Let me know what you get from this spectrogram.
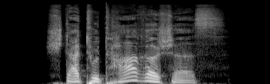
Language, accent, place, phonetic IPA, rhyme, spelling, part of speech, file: German, Germany, Berlin, [ʃtatuˈtaːʁɪʃəs], -aːʁɪʃəs, statutarisches, adjective, De-statutarisches.ogg
- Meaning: strong/mixed nominative/accusative neuter singular of statutarisch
